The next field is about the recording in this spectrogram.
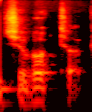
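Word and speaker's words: Kjipuktuk: Services conducts business in Chibuktuk, which is how you say Halifax, Nova Scotia in the Mi'kmaq language.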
